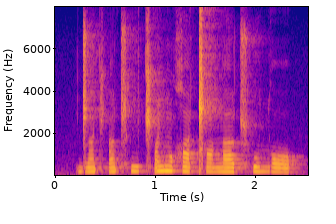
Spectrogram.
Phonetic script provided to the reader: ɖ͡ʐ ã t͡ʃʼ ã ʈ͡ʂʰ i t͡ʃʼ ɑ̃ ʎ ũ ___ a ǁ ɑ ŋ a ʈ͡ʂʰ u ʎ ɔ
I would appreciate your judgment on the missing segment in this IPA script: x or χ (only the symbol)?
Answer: χ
